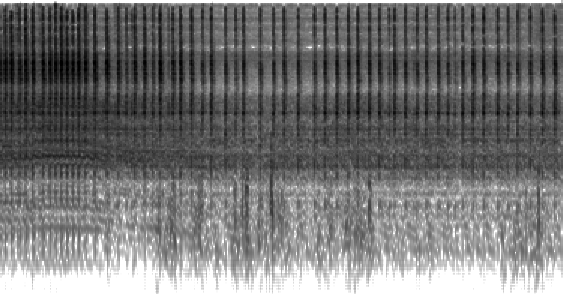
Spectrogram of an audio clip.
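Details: Two-stroke engine on its first kick-start after a rebuild: crisp, fast, even popping settling into a steady idle with no knocks or rattles; running healthy.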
